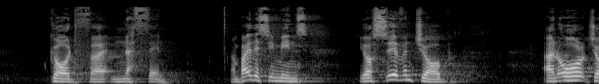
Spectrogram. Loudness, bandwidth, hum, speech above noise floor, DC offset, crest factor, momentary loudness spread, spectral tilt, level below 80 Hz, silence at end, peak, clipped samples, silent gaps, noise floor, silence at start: -22 LUFS; 15.5 kHz; none; 39 dB; under 0.1%; 20 dB; 12 LU; -4 dB/octave; -64 dBFS; 0 s; -2 dBFS; under 0.1%; none; -60 dBFS; 0.5 s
